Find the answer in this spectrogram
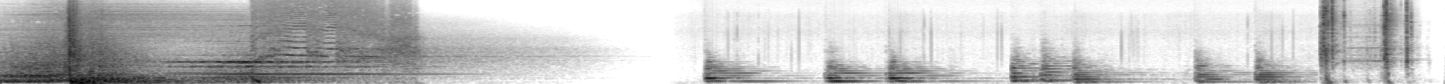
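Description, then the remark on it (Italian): A single loud, sharp pistol shot, a man shooting himself at the temple in a dramatized scene, bursts out and rings away over several seconds. After a pause, a series of short, punchy musical stabs follows in an uneven rhythm. “Eh, ma, ma, ma perché si è sparato?”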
